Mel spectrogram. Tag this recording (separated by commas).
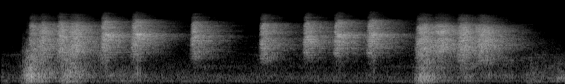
Animal, Bird, Wild animals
